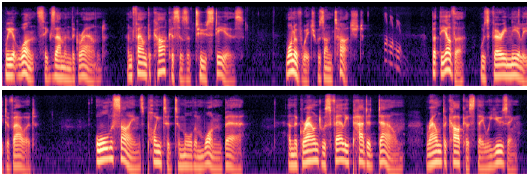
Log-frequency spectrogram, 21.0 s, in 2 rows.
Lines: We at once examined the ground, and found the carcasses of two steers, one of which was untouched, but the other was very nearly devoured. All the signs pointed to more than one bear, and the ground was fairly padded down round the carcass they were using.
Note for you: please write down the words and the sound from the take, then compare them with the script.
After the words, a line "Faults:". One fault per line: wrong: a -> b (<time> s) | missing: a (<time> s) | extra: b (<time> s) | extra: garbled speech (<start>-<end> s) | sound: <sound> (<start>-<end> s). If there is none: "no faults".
We at once examined the ground, and found the carcasses of two steers, one of which was untouched, but the other was very nearly devoured. All the signs pointed to more than one bear, and the ground was fairly padded down round the carcass they were using.
Faults:
sound: chirp (7.7-8.1 s)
